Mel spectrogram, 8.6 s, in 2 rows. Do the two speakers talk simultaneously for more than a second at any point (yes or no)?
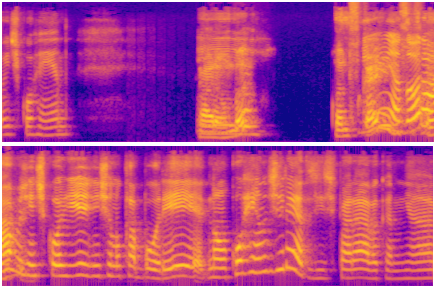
yes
